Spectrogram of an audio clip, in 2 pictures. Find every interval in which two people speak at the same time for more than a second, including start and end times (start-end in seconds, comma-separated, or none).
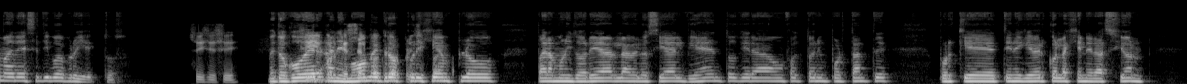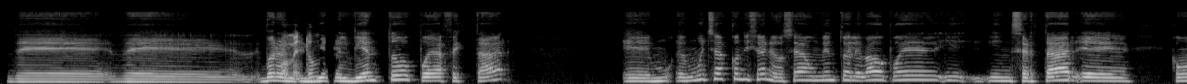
2.9-4.5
